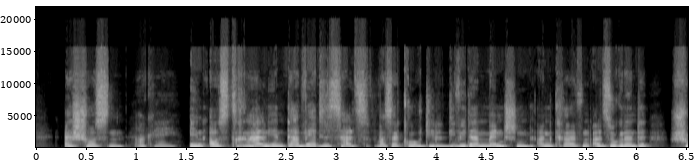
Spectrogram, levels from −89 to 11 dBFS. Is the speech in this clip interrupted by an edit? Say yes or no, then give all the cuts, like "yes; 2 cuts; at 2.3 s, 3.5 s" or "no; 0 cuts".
yes; 2 cuts; at 2.8 s, 4.2 s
